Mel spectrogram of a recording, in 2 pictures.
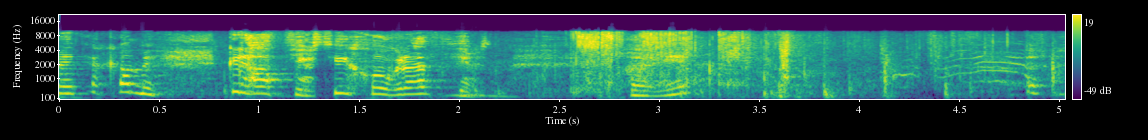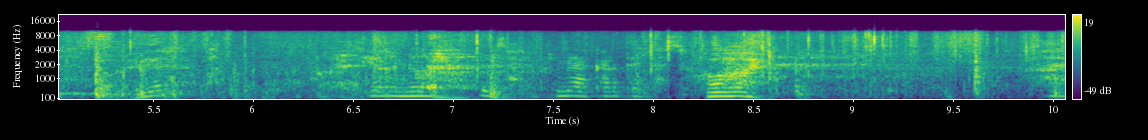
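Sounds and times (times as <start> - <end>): quick footsteps on hard floor: 3.4 - 6.2.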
